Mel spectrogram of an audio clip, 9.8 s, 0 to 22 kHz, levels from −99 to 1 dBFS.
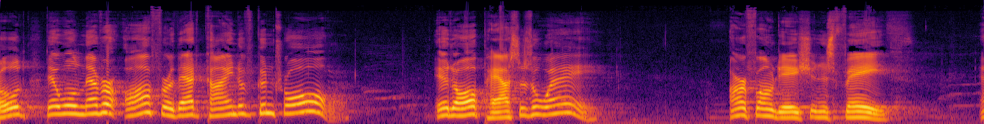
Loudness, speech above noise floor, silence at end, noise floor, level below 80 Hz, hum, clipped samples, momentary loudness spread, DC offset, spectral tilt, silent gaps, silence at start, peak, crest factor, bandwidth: -14 LUFS; 42 dB; 0 s; -56 dBFS; -58 dBFS; none; under 0.1%; 8 LU; under 0.1%; -5.5 dB/octave; none; 0 s; 0 dBFS; 16 dB; 16 kHz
